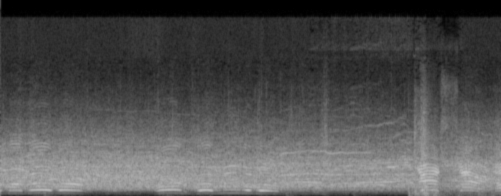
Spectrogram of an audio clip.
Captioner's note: applause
